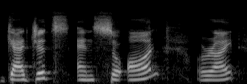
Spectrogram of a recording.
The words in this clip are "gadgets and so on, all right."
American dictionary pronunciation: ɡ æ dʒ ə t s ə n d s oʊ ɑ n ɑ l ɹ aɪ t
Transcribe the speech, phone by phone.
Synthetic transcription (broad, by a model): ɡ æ dʒ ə t s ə n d s oʊ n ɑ n ɹ aɪ t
